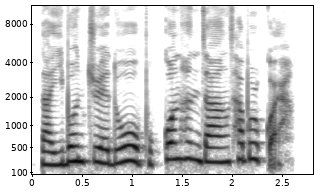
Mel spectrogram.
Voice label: joy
